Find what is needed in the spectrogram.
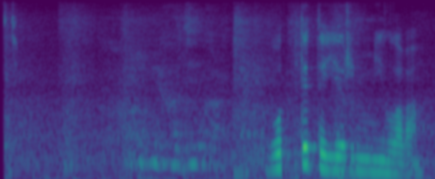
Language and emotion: Russian, neutral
